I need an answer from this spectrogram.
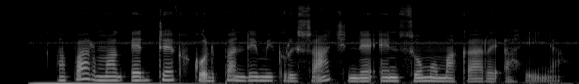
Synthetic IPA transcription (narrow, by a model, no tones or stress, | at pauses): aparmaɡɛd̚tɛkːɔ̰dpandɛmikrisa̰t͡ʃnɛʔɛnsomomakaɾɛʔahɪ̰ɲa̰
